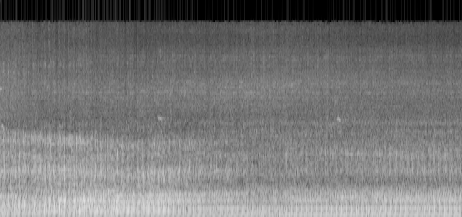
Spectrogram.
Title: Morning Rough Idle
